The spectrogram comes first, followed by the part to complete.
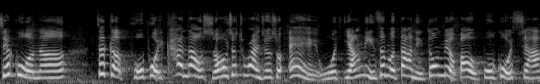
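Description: Someone speaks at a very fast pace with lively intonation. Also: woman, extremely high pitch for a woman. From Taiwan, Yunlin. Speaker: talk show panelist. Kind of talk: TV talk show discussion. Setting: studio.

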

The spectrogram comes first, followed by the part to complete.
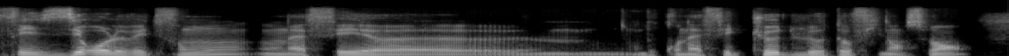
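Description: A man's fairly low voice at a fairly slow pace, ordinary pitch variation, and a dry sound with no echo. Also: quiet background. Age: 30s. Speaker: startup founder; guest. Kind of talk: interview. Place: home room.

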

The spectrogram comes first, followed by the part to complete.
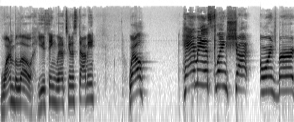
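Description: Using a put-on character voice, a man speaks at an extremely high pitch at a fairly slow pace. His tone is bright and sharp, yet clear and smooth, with ordinary pitch variation.

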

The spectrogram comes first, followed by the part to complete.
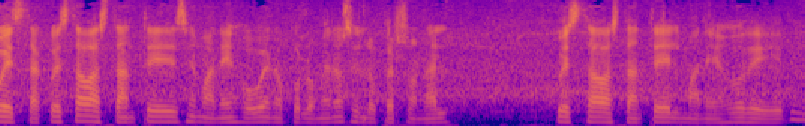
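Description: Flat and monotone, a man rattles along at a very fast pace with a medium pitch. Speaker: video game player giving commentary. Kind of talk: casual gameplay commentary to viewers.

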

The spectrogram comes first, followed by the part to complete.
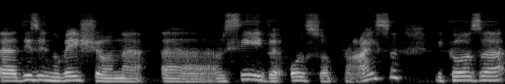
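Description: Speaking with an Italian accent, a woman talks at a fairly slow pace in a fairly low pitch, with ordinary pitch variation. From Italy. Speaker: professor. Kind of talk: conference lecture. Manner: halting. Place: office. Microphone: webcam.

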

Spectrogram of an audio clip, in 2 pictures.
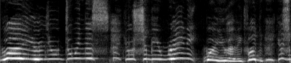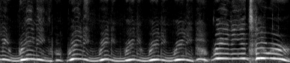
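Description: A put-on character voice, squeaky and extremely high in pitch. It moves at a fairly slow pace with long, frequent pauses. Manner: menacing, taunting.

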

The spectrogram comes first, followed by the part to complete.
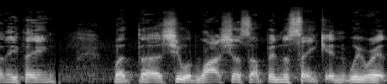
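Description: Here a man talks. His voice has a medium pitch. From Chicago, US Midwest. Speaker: pastor. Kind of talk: testimony; interview answer. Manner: halting. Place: hall. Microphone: lapel.

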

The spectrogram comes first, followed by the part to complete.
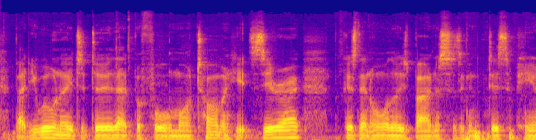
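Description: This man's voice is very deep and low. He talks very fast with ordinary pitch variation. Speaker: affiliate product reviewer. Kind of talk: screen-share product review. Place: home room.

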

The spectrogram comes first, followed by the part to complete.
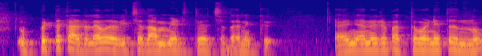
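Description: The speaker is a woman. Her pitch is medium. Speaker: vlogger. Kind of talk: casual vlog narration.

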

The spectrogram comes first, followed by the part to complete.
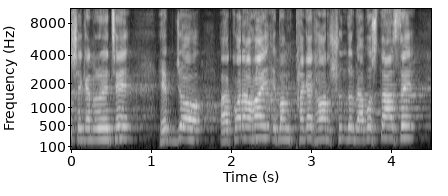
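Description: A man talks at an extremely high pitch. The recording has audible room echo and noticeable background noise. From Bangladesh, Gaibandha (northern Bangladesh). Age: young. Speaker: Islamic preacher and madrasa head teacher. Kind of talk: sermon at a religious gathering.

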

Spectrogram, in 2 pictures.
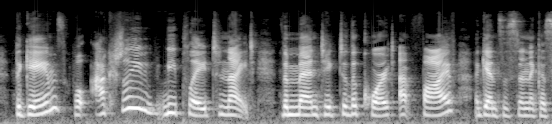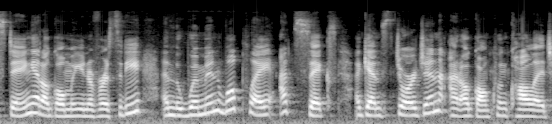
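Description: The woman speaks at a fairly quick pace with an upbeat tone. Her pitch is fairly high, and the background is quiet. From Canada. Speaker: student sports reporter. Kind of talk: brisk scripted sports news reading, scores and award names read straight off copy. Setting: studio. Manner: steady, even newsreader delivery with upbeat sign-off. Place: studio.

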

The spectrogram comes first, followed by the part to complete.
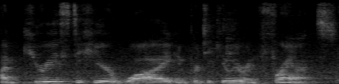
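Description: A man speaks with lively intonation. Audible room echo and light background noise are present. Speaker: workshop organizer moderating. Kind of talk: moderating discussion. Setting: seminar room. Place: classroom. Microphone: camera far.

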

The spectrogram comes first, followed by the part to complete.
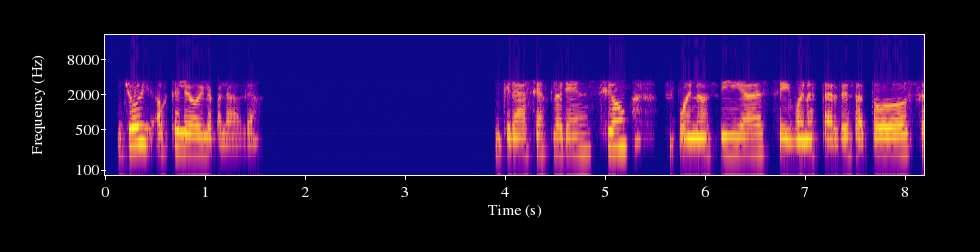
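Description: A woman's medium-pitched voice, slow and broken by long, frequent pauses, with ordinary pitch variation and a dry, close sound with no echo.

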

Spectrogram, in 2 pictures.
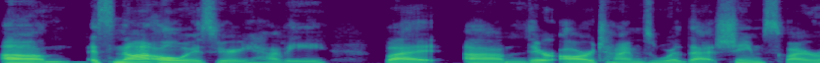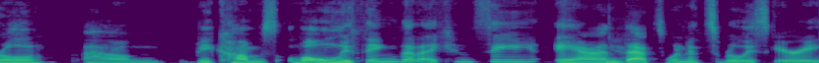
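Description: A woman with an American accent, fairly low in pitch, at a moderate pace with long, frequent pauses and ordinary pitch variation, in a dry sound with no echo and a quiet background. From US Midwest. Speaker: pastor. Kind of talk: casual interview. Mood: reflective, personal, earnest. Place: home room. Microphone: earbuds.

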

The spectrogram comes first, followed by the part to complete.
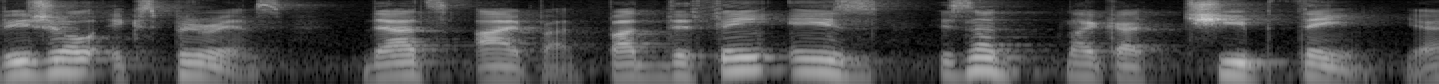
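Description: Speaking with a non-native accent, a man shows ordinary pitch variation. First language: not English. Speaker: cinematographer. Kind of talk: tutorial. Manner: casual. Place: home room.

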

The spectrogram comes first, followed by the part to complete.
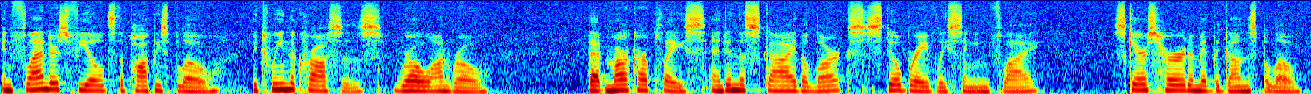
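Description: A woman's fairly slow speech with fairly even intonation. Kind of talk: prayer and poem reading in a service. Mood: solemn, reverent. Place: church. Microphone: podium.

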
